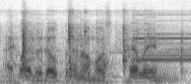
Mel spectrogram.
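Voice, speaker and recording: A low-pitched, hardboiled American private eye, wry and slangy in the manner of 1940s radio. He sounds tough and quick with a wisecrack. The old recording is dull, with music clearly behind him. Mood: grim, wry narration. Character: wry, tough male private detective narrating his case. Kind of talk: 1940s radio acting, hardboiled detective narration.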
